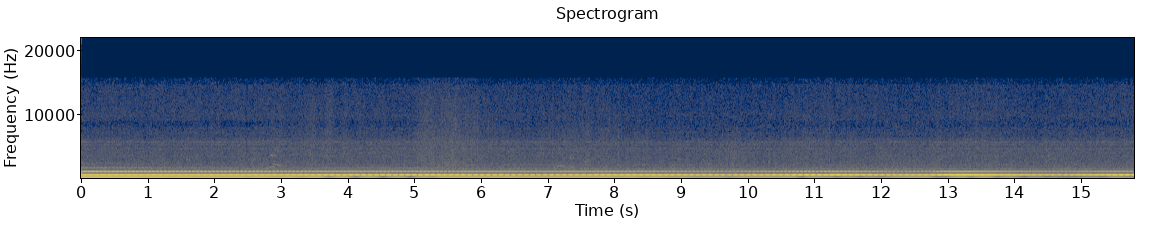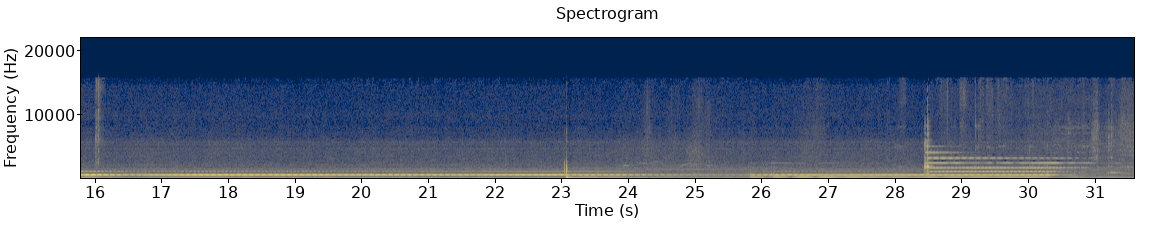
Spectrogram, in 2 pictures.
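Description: Five-metal singing bowl, 17.5 cm across, ringing with a low tone near G (about 189 Hz) and clear higher overtones, the low tone pulsing as it swells and fades. About two-thirds of the way through there is a sharp knock and the ring dies down, then the tone builds again. Near the end a fresh strike brings out bright higher overtones.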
